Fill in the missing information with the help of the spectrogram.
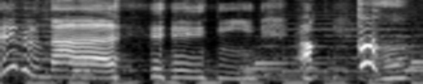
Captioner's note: giggling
